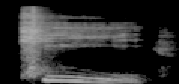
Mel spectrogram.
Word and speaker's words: key: Remember, it's not K like the letter K in the English alphabet. This is key with a nice long E.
